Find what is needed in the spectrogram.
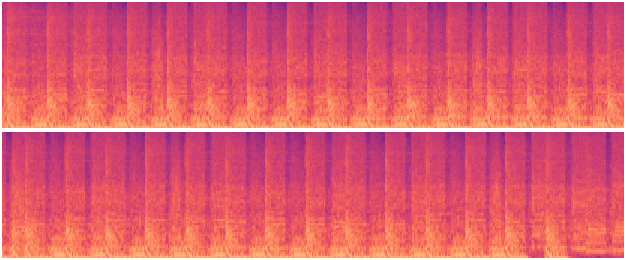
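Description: Hardstyle dance music: a heavy kick drum on a steady beat of about two and a half kicks a second under synth layers, with the kick dropping out briefly near the end.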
